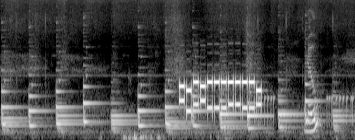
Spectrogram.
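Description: Someone dials an emergency phone aboard an airplane: a string of close, clear keypad tones in a steady rhythm, including one rapid repeated run, with no one talking.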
